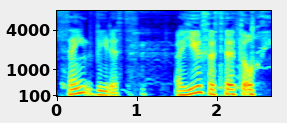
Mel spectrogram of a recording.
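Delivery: put-on boxer voice with a lisp. Told to just do the voice now, say the line in a Mike Tyson voice. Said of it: "Just do Mike Tyson voice now".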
